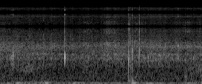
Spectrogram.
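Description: Rushing whitewater of a river rapid around a kayak, a steady hiss, broken by a few short sharp knocks about a third of the way in and just past halfway.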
